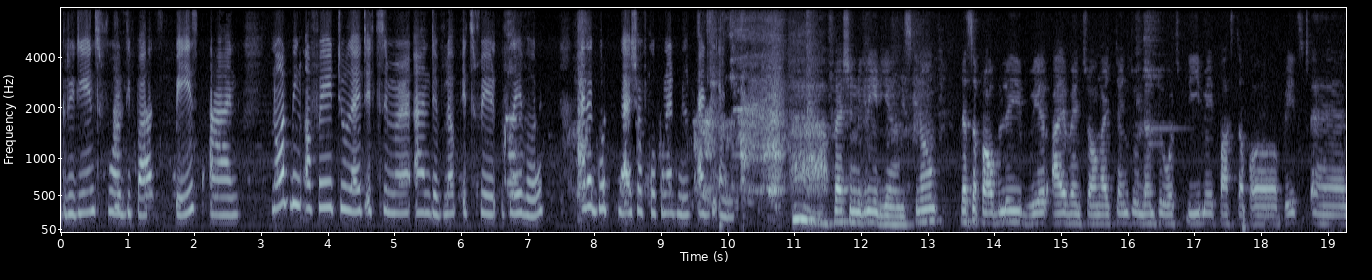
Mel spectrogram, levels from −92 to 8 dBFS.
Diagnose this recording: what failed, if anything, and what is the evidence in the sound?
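A faint delayed copy of the speech trails it at 0.58–1.72 s, 5.97–6.25 s, 8.32–9.22 s and 10.13–10.27 s, lagging by roughly a third of a second and sitting about 15 to 30 dB below the direct speech. This is echo leak in call processing, likely from a far-end loudspeaker whose echo canceller let residual pickup pass back.

Between 0.76 and 1.69 s, and again between 6.62 and 10.35 s, the speech briefly dips, by up to about 20 dB, in short bites that overlap the echo bursts. This is speech suppressed in double talk, likely the echo canceller attenuating everything while it could not separate the talker from the loudspeaker echo.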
